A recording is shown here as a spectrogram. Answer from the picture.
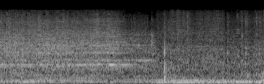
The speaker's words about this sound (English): But as I said, there are two things slowing Akureyri's progress towards that goal. The first was planes, the second, cars. Gas and diesel guzzling cars.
